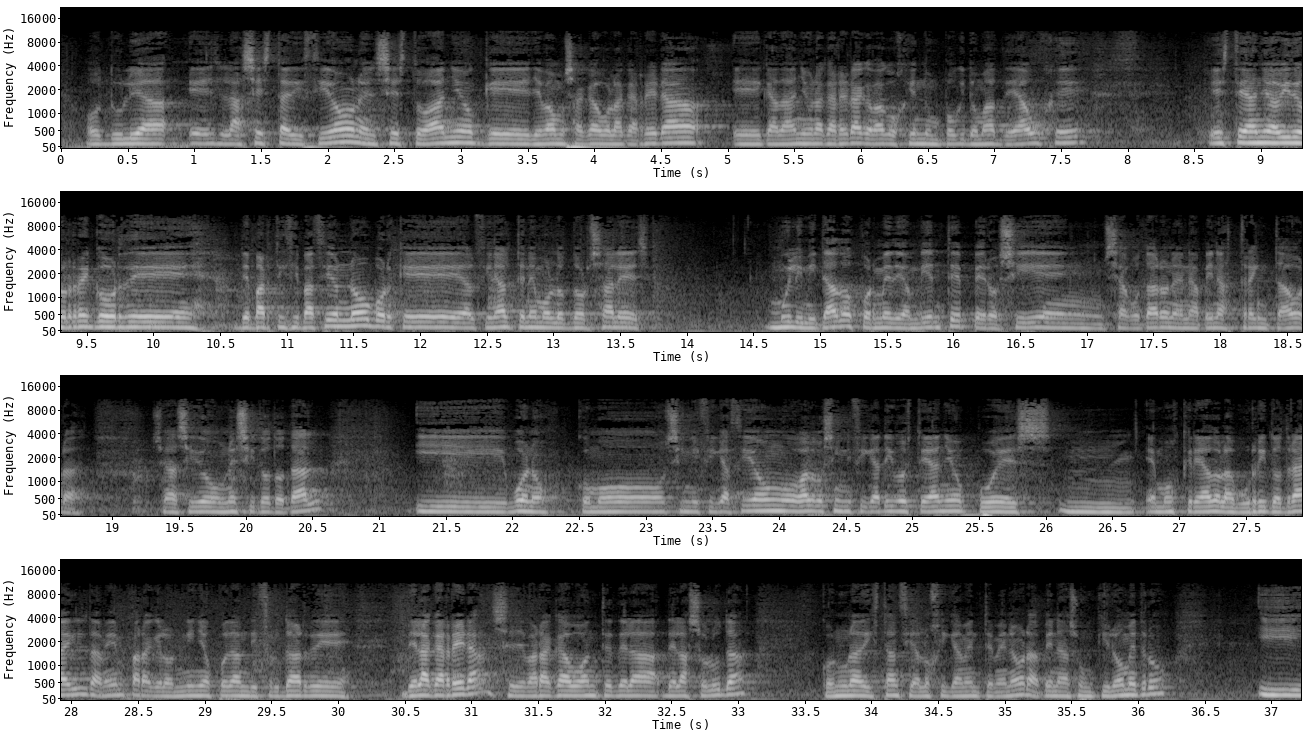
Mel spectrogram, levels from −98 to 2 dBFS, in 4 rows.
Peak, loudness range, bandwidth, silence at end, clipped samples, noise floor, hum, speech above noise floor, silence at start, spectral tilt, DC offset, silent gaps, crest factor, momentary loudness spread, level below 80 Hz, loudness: -14 dBFS; 6 LU; 11 kHz; 0 s; under 0.1%; -55 dBFS; none; 25 dB; 0 s; -7 dB/octave; under 0.1%; none; 16 dB; 9 LU; -48 dBFS; -31 LUFS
